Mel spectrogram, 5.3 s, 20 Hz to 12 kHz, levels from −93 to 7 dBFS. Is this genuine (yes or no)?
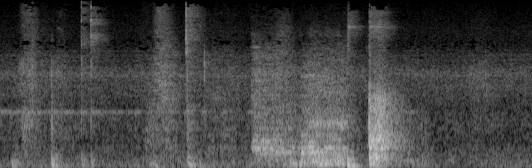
yes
